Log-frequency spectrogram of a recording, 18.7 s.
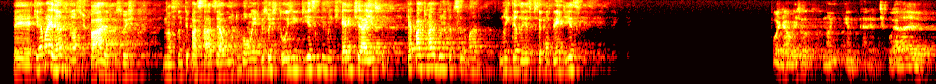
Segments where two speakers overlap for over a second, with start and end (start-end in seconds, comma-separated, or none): none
